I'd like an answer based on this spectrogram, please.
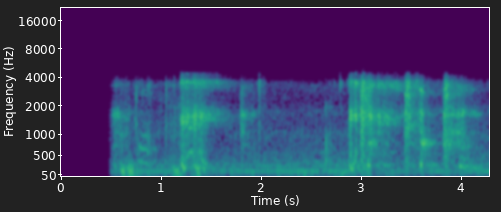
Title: fake cough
